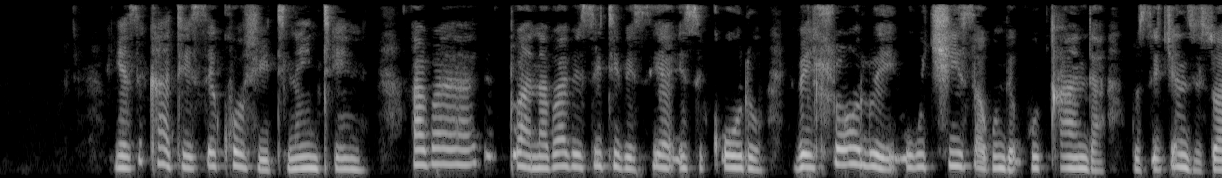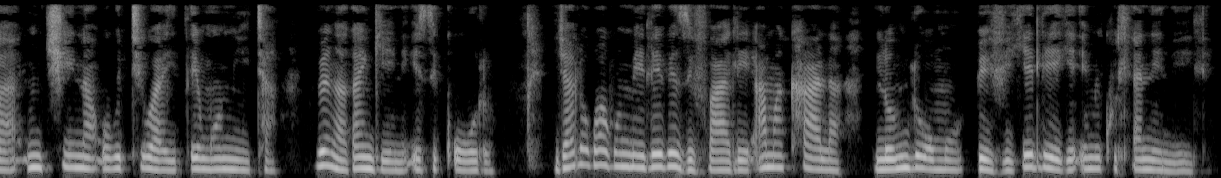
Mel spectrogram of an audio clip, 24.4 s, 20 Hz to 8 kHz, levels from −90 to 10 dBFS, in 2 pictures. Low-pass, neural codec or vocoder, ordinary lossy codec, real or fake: 7.2 kHz; vocoder, 44.1 kHz, 80 mel bands, Vocos; MP3, 48 kbps; fake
